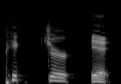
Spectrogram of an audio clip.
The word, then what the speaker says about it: Pixrit: to say it but apparently you say it picture it get it picture it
